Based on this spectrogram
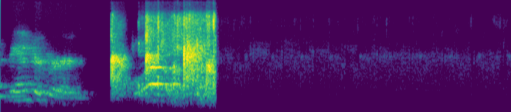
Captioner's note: applause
